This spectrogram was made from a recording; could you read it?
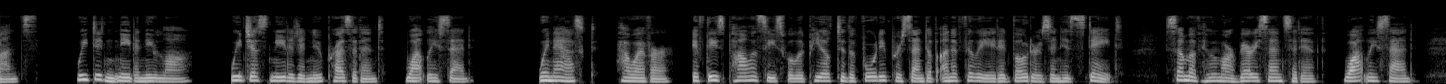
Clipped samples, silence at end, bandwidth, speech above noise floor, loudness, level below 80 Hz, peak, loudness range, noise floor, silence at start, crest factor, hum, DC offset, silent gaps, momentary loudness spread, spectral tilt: under 0.1%; 0.3 s; 10.5 kHz; over 67 dB; -23 LUFS; -60 dBFS; -6 dBFS; 1 LU; under -90 dBFS; 0 s; 16 dB; none; under 0.1%; 0.40-0.76 s, 1.94-2.31 s, 4.76-5.38 s; 8 LU; -5 dB/octave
